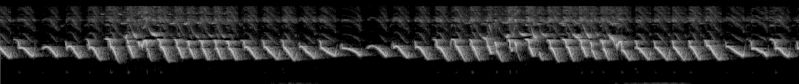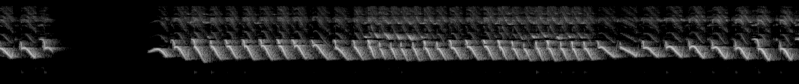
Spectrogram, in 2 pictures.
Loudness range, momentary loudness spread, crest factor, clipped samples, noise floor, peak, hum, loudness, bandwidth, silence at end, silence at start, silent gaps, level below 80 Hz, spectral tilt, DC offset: 4 LU; 4 LU; 16 dB; under 0.1%; -80 dBFS; -4 dBFS; none; -18 LUFS; 16 kHz; 0 s; 0 s; none; -76 dBFS; 10.5 dB/octave; under 0.1%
